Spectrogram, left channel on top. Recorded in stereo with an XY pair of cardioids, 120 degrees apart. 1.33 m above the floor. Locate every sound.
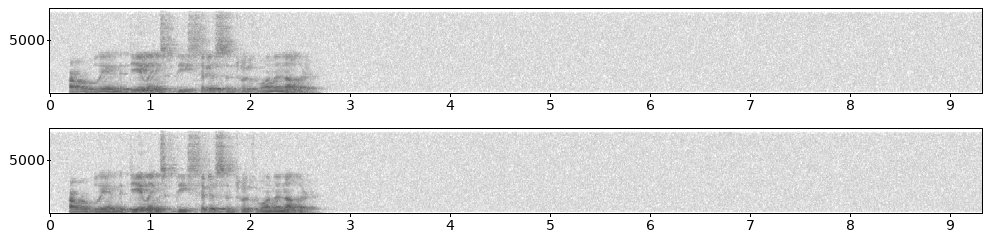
0.2 s a man speaking: 15° right, 6 m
